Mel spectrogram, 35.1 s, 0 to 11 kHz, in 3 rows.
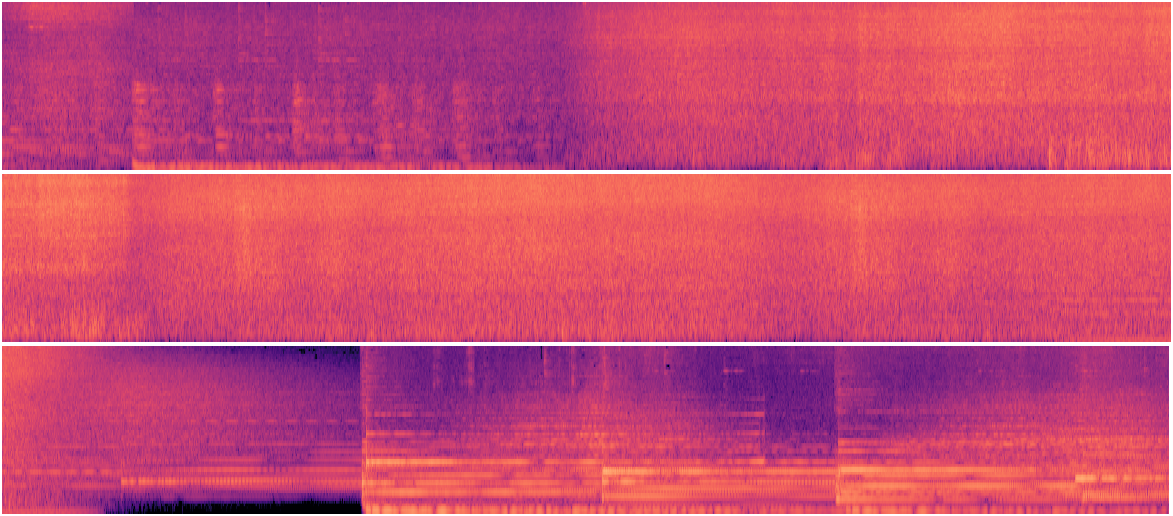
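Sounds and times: ocean waves washing: 0.0 - 26.8, 27.9 - 35.0
wind on microphone: 5.6 - 24.5.

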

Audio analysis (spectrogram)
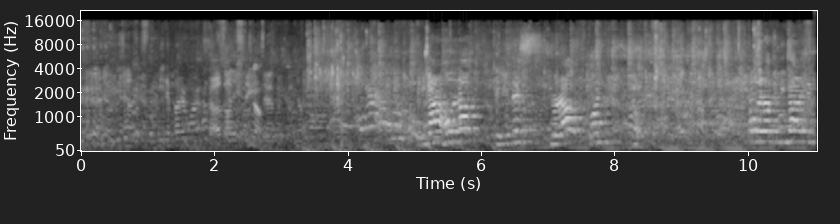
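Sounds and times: crowd voices in a hall: 0.0 - 11.0.

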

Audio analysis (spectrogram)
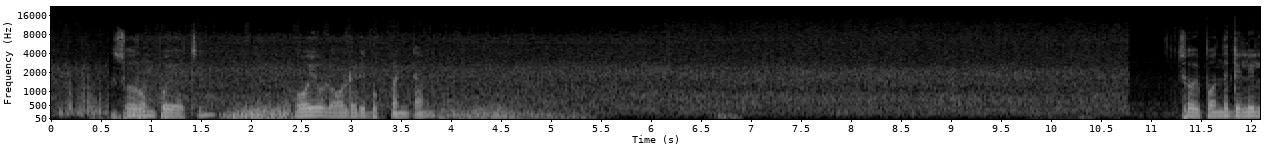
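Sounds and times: rushing hiss of room noise: 1.0 - 10.8.

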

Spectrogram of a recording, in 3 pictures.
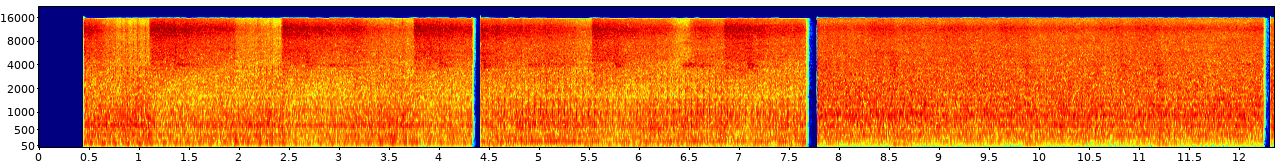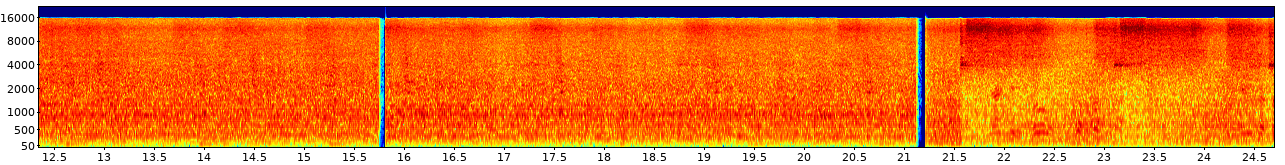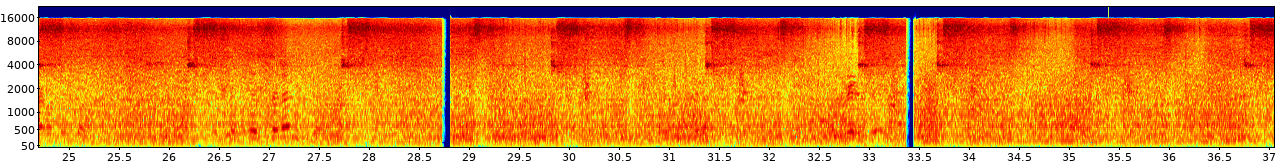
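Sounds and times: machinery rush and hum: 0.5 - 37.0.

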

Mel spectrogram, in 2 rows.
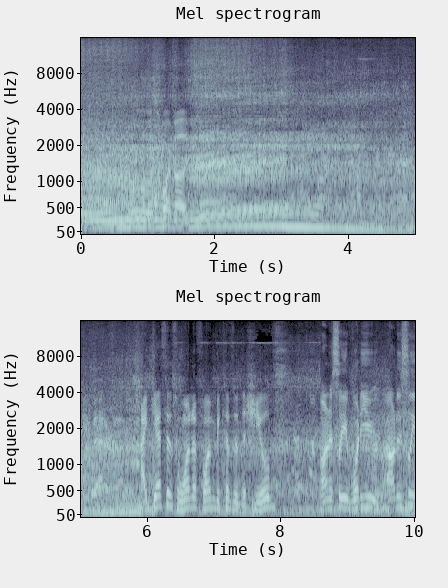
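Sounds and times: car engine pulling away: 0.0 - 10.0.

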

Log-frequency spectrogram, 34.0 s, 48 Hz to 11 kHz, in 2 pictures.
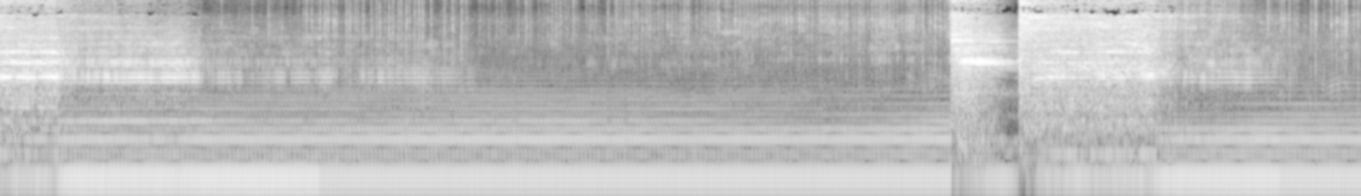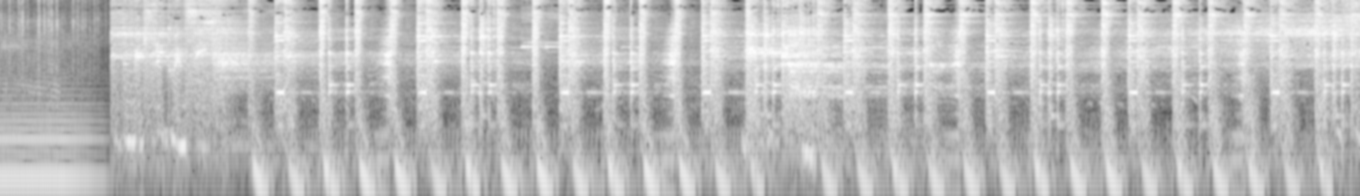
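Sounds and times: deep bass drone from speakers: 0.0 - 34.0.

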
